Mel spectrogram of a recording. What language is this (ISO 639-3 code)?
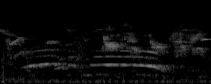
mag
